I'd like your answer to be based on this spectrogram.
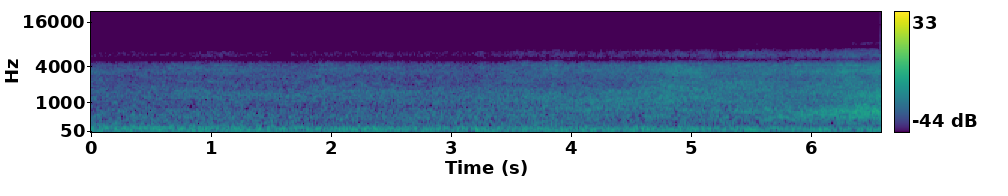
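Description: A Ryanair Boeing 737-800 taxis toward runway 07 at Newcastle International Airport, a steady low engine rumble and whine heard from a distance, slowly growing a little louder, with no voices.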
